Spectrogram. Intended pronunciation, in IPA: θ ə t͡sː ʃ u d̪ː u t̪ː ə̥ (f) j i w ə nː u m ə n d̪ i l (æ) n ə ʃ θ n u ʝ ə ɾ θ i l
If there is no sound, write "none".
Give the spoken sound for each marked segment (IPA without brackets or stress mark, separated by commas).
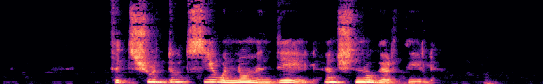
s, æ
